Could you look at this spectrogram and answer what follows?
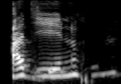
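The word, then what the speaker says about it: один: a soft soft consonant number one is adenine adin and here is a pronunciation for you or sometimes we say raz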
